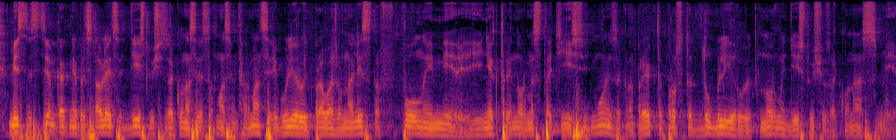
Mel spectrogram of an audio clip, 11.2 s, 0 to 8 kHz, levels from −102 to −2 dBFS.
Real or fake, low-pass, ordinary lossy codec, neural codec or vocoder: real; none; none; none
